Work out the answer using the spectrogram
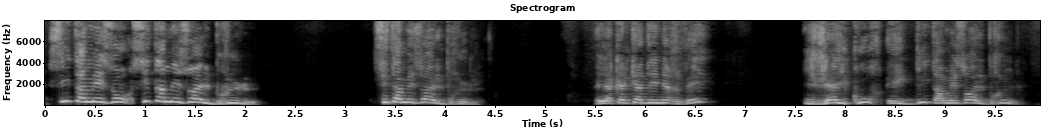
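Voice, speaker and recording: A man's voice: extremely high pitch, very animated, moderate pace, pauses often, dark tone, slightly rough. A man hosting a live online debate, arguing and repeating himself. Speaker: live stream host.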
